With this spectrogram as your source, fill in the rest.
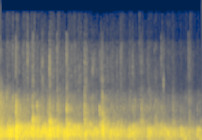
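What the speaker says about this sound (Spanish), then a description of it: "Dele un aplauso al Señor." Church congregation applauding the Lord during a Spanish-language sermon: dense, steady clapping from many hands throughout, moderately distant and fairly quiet, with no talk over it.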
